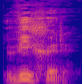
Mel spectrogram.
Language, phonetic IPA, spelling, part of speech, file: Russian, [ˈvʲix(ə)rʲ], вихрь, noun, Ru-вихрь.ogg
- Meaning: 1. whirlwind 2. vortex, swirl 3. eddy, twirl 4. personified whirlwind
